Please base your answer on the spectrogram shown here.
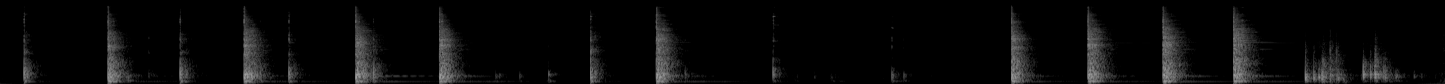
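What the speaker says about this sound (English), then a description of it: "Now I'm going to put it down in the block and hit it with a chisel and see if it'll bend down into that shape." Sharp metallic hammer blows strike a chisel, bending copper sheet down into a block, about twenty distinct ringing hits in irregular bursts with short decays and brief pauses between groups, close and alone.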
